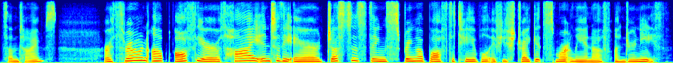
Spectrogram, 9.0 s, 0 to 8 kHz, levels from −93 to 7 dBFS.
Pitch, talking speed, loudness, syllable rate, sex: 255 Hz, 165 wpm, -16 LUFS, 4.6 syllables/s, female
